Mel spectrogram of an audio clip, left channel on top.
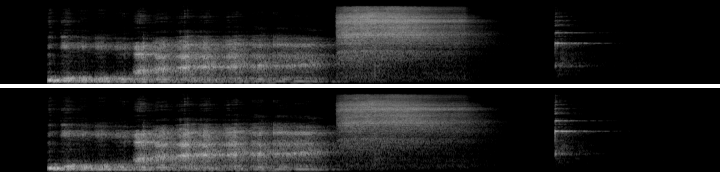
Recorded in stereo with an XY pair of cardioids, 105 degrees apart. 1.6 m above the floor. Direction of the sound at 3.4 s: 55° left.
